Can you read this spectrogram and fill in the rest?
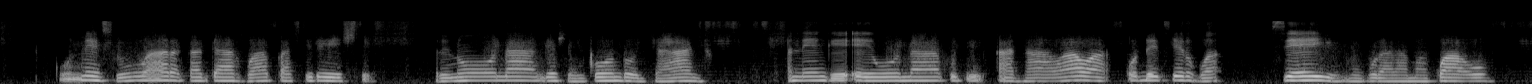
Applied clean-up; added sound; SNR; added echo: neural separator model SepFormer DNS4.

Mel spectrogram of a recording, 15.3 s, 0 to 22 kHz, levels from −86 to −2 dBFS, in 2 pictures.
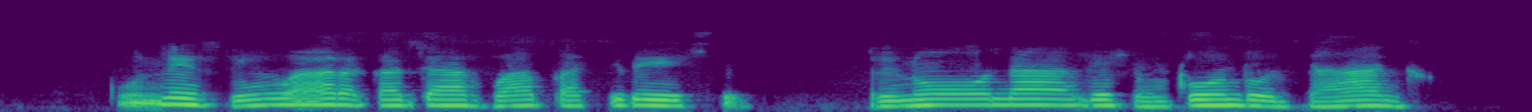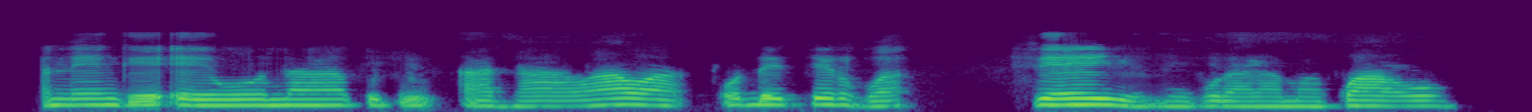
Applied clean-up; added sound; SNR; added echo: neural mask model Resemble Enhance denoiser.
